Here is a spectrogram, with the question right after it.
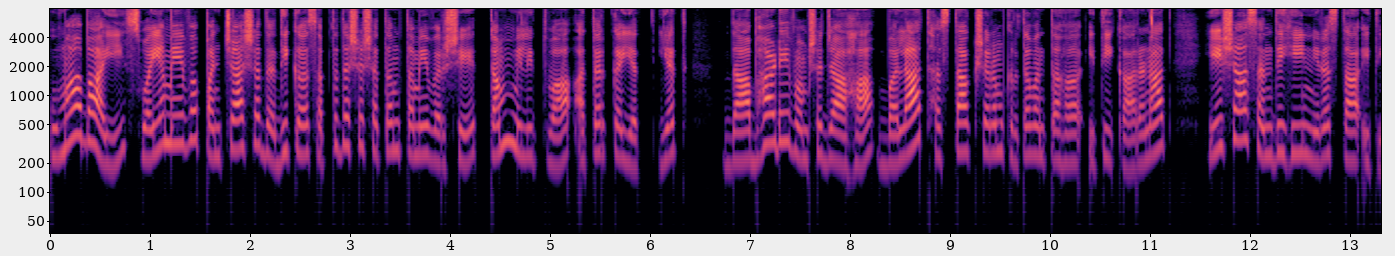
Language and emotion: Sanskrit, neutral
